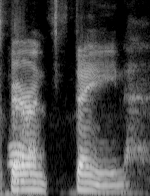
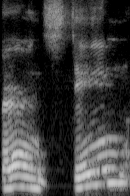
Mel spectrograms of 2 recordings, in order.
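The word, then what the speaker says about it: Berenstain: I got fooled by that one too it's Baron stain listen I remember specifically I was in a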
